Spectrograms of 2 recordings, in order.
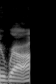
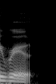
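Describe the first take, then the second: First: "route" rhyming with "out"; route as "rout". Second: "route" rhyming with "boot"; route as "root". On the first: Podcaster correcting own word, "route" pronounced "rout". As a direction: say "route" with an "ow" vowel. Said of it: "I think I say route". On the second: Podcaster disowning a pronunciation, "route" said "root". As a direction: say "route" with an "oo" vowel. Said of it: "I don't say route". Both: Shown as a demonstration.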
